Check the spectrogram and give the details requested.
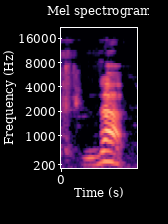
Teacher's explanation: Za di ujung lidah dan agak sedikit keluar angin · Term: huruf za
